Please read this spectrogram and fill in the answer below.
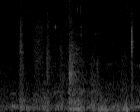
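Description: Near silence, with faint, irregular footsteps of someone hurrying across the room.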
